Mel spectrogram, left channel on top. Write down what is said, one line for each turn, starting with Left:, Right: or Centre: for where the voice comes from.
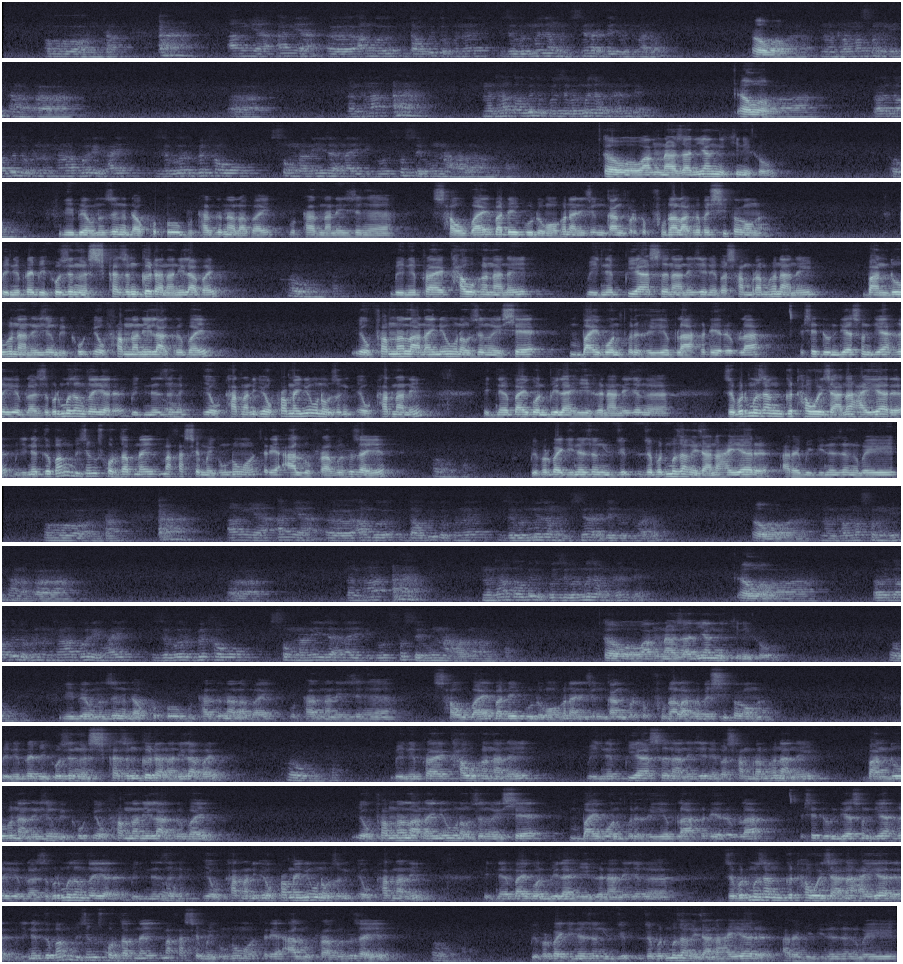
Right: अ नोंथां आंनिया आंनिया आंबो दाउ बेदरखौनो जोबोद मोजां मोनसिनो आरो बेदरनि मादाव
Left: औ
Right: अ
Left: औ
Right: नोंथांनाव सोंनि आङो ओ औ नोंथाङा। नोंथाङा दाउ बेदरखौ जोबोर मोजां मोनो होनदों
Left: औ
Right: ओ
Left: औ
Right: दाउ बेदरखौ नों नोंथाङा बोरैहाय जोबोर गोथाव संनानै जानाय बेखौ ससे बुंनो हागोन नामा नोंथाङा?
Left: औ औ आं नाजानि आंनिखिनिखौ
Right: औ नोंथां
Left: गिबियावनो जोङो दाउखौ बुथारग्रोना लाबाय। बुथारनानै जोङो साव फुबाय बा दै गुदुंआव होनानै जों गांफोरखौ फुना लाग्रोबाय सिगाङावनो बेनिफ्राय बेखौ जोङो सिखाजों गोदानानै लाबाय
Right: औ नोंथां।
Left: बिनिफ्राय थाव होनानै बिदिनो पियास होनानै जेनेबा सामब्राम होनानै बान होनानै जों
Right: औ
Left: बेखौ
Right: नोंथां
Left: एवफ्रामनानै लागोन ग्रोबाय। एवफ्रामना लान नायनि उनाव जोङो एसे बायगनफोर होयोब्ला होदेरोब्ला एसे दुनदियास दुनदिया होयोब्ला जोबोर मोजां जायो आरो। बिदिनो जोङो
Right: औ नोंथां औ नोंथां
Left: एवथारनानै एव फ्रामनायनि उनाव जों एवथारनानै बिदिनो बायगन बिलाहि होनानै जोङो जोबोद मोजां गोथावै जानो हायो आरो बिदिनो। गोबां बिजों
Right: औ
Left: सरजाबनाय माखासे मै दुं दङ जेरै आलुफ्राबो होजायो
Right: औ नोंथां
Left: बेफोरबायदिनो जों जो जोबोद मोजाङै जाना हायो आरो
Right: औ
Left: आरो बिदिनो जोङो बै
